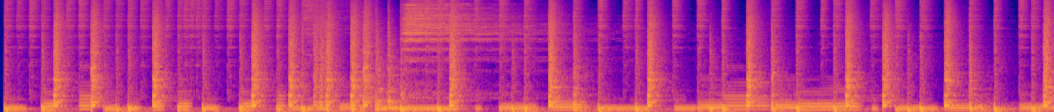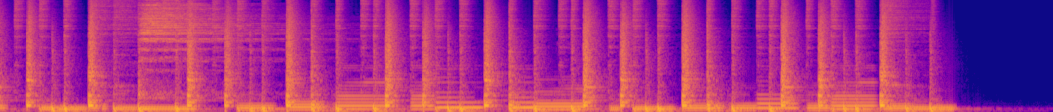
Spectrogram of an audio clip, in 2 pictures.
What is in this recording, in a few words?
funk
